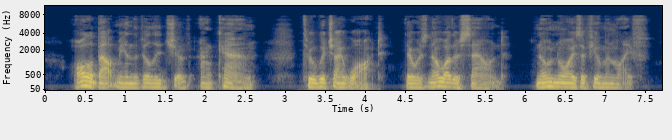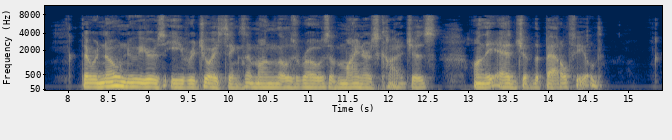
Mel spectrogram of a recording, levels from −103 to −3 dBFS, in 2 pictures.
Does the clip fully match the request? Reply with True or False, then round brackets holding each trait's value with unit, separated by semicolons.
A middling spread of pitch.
False (2.1 semitones)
